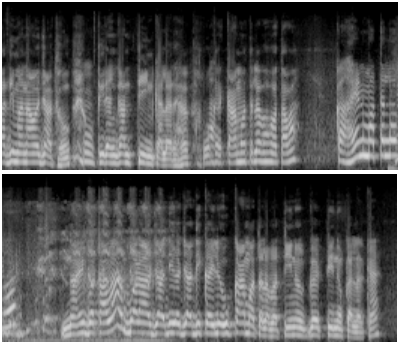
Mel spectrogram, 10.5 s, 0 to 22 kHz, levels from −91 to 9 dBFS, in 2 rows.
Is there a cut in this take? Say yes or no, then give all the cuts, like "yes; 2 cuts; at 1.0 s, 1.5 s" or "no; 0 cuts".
no; 0 cuts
